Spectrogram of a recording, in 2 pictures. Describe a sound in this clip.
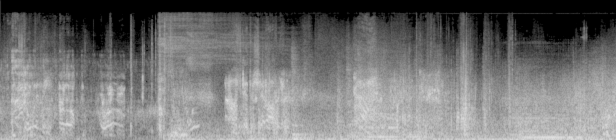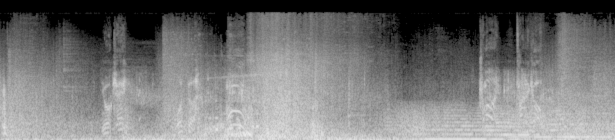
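A man speaks urgently over a diving radio.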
